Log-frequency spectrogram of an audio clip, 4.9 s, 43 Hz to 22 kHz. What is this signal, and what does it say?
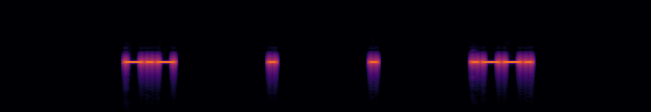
Morse code, heard as a keyed tone, about 30 wpm, spaced as for 10 wpm, 700 Hz. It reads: KEEP
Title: 6x Character Spacing - Top 300 Words - 30wpm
